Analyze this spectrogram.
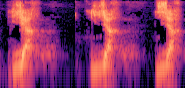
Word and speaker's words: ي: Déjà, pour prononcer le ya, je vous avais dit, le ya, il faut que la langue soit collée en dessous des incisives inférieures, comme le Y en français. Ya, ya, ya.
